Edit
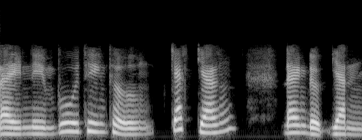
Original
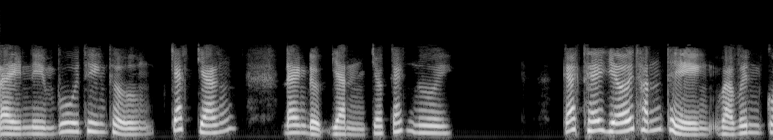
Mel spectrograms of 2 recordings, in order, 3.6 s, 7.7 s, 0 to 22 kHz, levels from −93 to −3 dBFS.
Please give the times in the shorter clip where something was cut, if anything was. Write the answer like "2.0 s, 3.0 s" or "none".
none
